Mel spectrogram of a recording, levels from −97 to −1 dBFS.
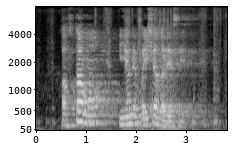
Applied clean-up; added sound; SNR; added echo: none; Writing; 17 dB; reverberation time 1.6 s.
